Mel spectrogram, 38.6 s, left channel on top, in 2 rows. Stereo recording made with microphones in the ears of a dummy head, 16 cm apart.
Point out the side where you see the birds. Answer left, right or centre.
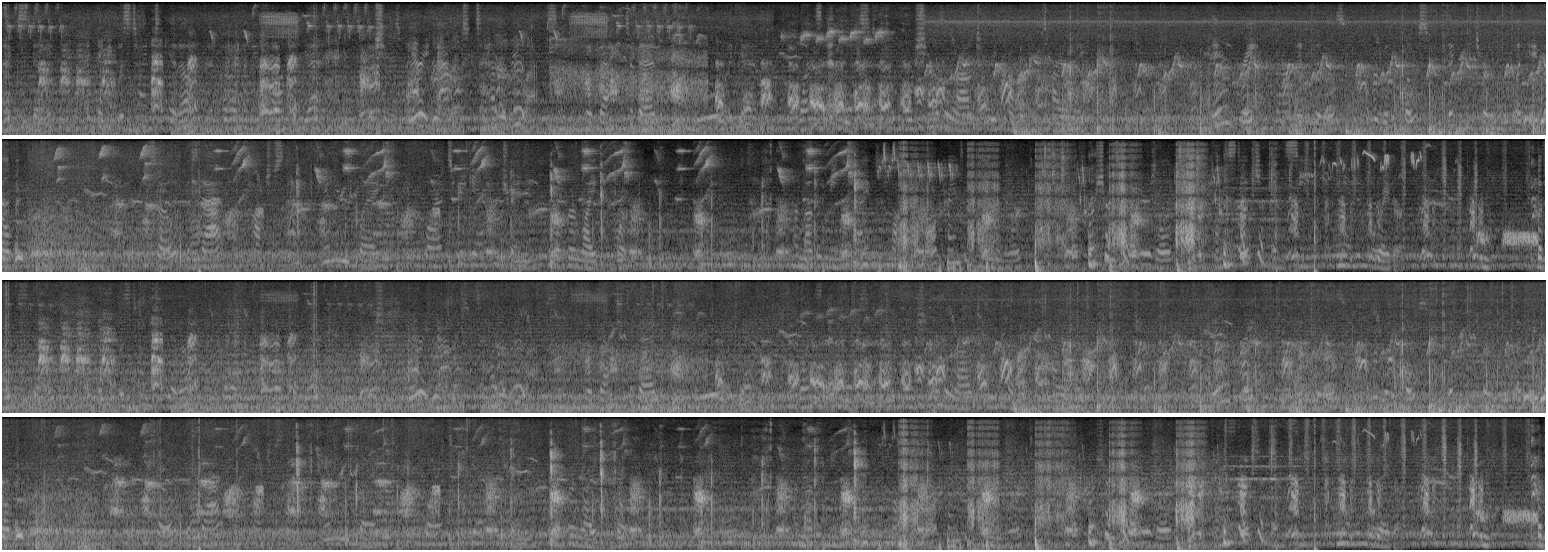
left.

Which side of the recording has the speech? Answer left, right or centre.
left.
